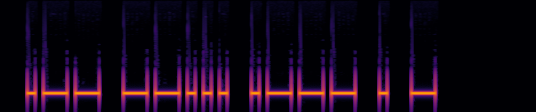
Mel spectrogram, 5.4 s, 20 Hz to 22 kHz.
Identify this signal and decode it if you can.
Morse code, heard as a keyed tone, about 15 wpm, 700 Hz. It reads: W7JET
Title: NA SOTA Activator Callsigns 15wpm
